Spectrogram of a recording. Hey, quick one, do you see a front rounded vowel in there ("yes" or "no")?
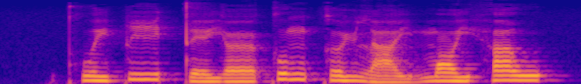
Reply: yes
